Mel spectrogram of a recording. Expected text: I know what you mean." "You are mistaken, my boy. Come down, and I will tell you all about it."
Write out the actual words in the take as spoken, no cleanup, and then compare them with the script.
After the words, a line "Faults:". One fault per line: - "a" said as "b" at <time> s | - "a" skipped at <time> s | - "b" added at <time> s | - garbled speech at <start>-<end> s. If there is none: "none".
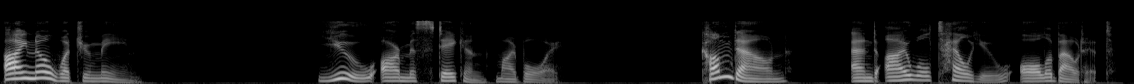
I know what you mean." "You are mistaken, my boy. Come down, and I will tell you all about it."
Faults:
none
